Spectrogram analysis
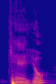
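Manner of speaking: short question with a hint of Chungcheong dialect; punchy Chungcheong-style query. Shown as a demonstration. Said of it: "그걸 충청도 말로 뭐 해요?".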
